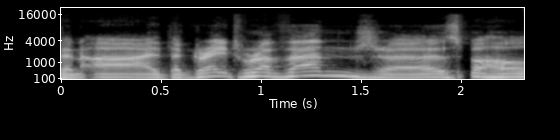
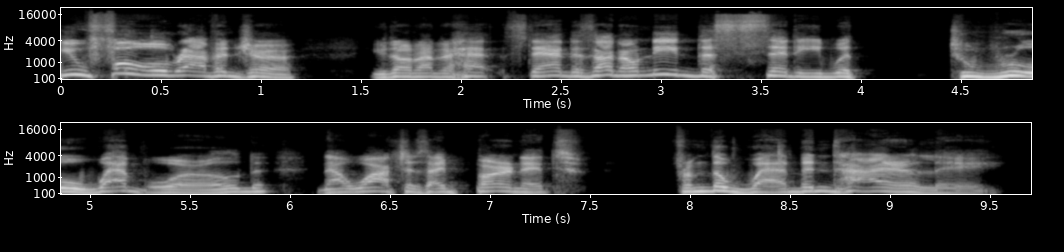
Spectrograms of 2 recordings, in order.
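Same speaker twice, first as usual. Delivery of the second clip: loud, calling-out dragon villain voice; 4 semitones higher than usual. Voicing a dragon flying off with the king: dragon villain yelling. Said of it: "just yelling".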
